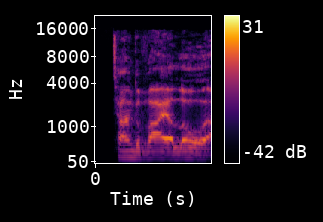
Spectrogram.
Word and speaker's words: Tagovailoa: So that defense going to have to step up and play well next week again because Tua – Tagovailoa.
